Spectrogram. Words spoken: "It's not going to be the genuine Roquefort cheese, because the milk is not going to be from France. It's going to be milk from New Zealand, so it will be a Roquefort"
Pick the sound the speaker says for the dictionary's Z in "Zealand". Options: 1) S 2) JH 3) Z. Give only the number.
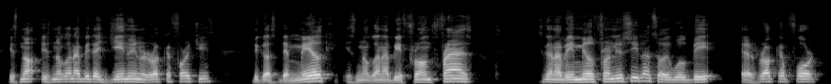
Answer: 1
